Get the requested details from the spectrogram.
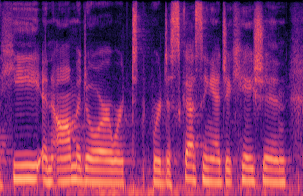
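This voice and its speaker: A woman with an American accent speaks at a fairly quick pace in a fairly low voice with fairly even intonation, over noticeable background noise. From central Idaho. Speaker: legislative candidate. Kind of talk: podcast interview. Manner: loud.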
